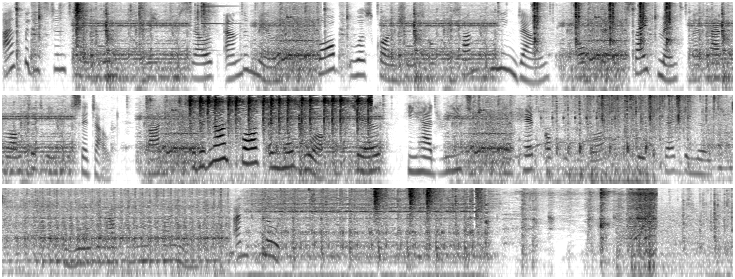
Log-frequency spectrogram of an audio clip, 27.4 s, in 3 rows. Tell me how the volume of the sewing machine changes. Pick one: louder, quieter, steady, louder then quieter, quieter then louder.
steady.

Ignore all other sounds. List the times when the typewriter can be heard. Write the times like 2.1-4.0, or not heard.
0.9-2.9, 6.6-8.5, 10.9-13.8, 16.4-18.4, 22.9-24.4.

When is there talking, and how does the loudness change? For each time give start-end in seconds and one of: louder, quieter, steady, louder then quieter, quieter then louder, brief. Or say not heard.
0.0-21.8 louder then quieter.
